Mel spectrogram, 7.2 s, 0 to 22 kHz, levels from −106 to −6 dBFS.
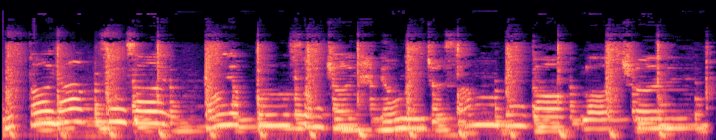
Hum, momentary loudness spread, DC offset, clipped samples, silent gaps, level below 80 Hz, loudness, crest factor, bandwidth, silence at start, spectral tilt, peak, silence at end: none; 6 LU; under 0.1%; under 0.1%; none; -48 dBFS; -15 LUFS; 14 dB; 9.8 kHz; 0.05 s; -4 dB/octave; 0 dBFS; 0.05 s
